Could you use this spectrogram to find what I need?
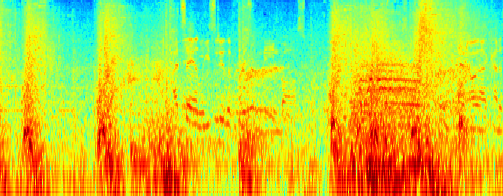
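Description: Swords clash and strike.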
